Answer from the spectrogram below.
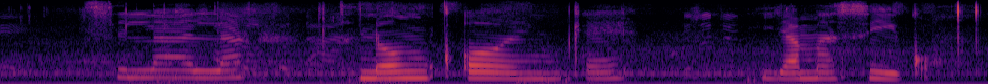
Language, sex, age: Swati, female, 18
